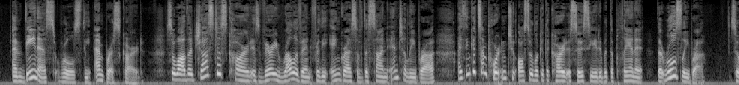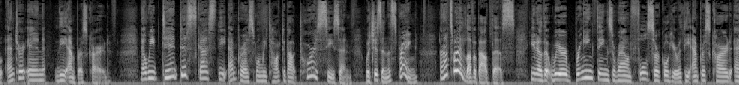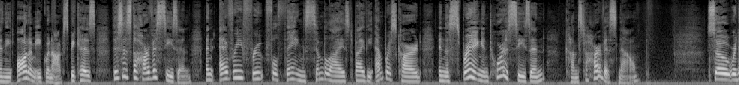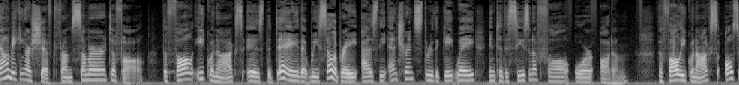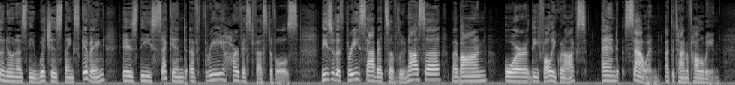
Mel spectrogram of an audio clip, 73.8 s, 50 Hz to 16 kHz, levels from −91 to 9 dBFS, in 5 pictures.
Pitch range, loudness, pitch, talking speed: 145-210 Hz, -18 LUFS, 175 Hz, 145 wpm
